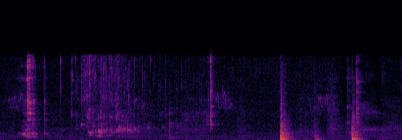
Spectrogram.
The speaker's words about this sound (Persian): آب بده آب بریز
